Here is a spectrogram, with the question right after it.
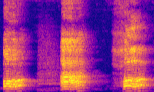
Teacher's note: तो कंठ और निचली जीभ के स्पर्श से, ये जो जीभ है जीभ के नीचे वाला भाग, तो कंठ और जीभ के नीचे वाले अंग के स्पर्श से जिस वर्ण का उच्चारण होता है उस वर्ण को हम कंठ वर्ण के नाम से जानते हैं।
